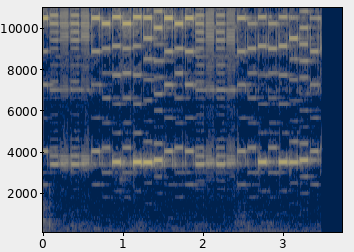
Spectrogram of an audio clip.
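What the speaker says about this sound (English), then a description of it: "I was able to get the buzzer to work, but at 5 volts, it was not very loud" Rapid, evenly pulsed high-pitched electronic beeping from a gas alarm buzzer run at 5 volts, steady and fairly quiet, then it stops abruptly.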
